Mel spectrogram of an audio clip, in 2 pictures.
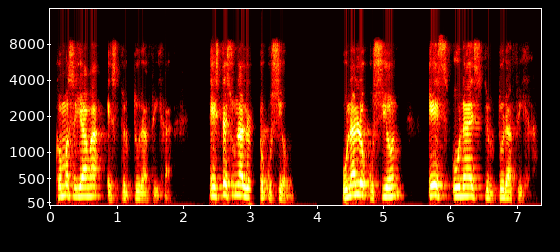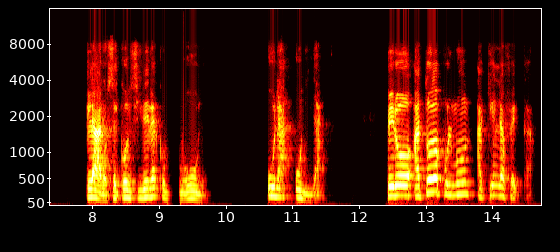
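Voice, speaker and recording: A man's voice: expressive, fairly bright tone. Emphatic male grammar teacher. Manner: keeps quizzing students with quick rhetorical questions; emphatic, jumps up in pitch to stress key terms. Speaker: language teacher. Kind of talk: exam-prep grammar lecture.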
